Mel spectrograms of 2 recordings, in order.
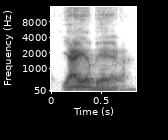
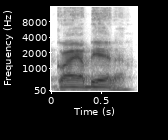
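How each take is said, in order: First: The word begins with a Y sound. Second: The word begins with a hard G sound. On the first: "with a Y" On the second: "I know I'm not saying it right"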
